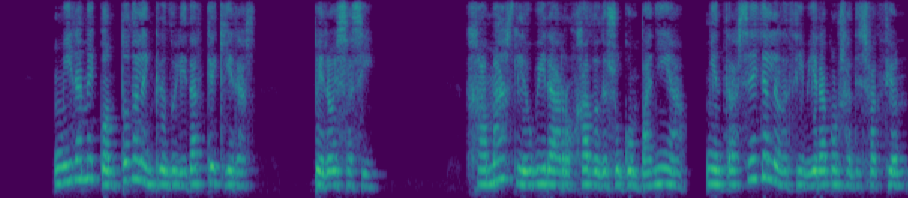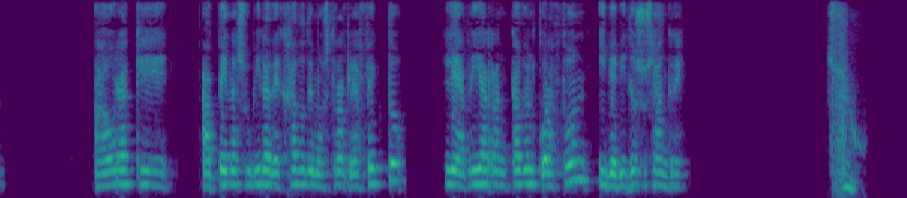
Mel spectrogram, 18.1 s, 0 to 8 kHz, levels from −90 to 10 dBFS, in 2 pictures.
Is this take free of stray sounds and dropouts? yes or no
no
